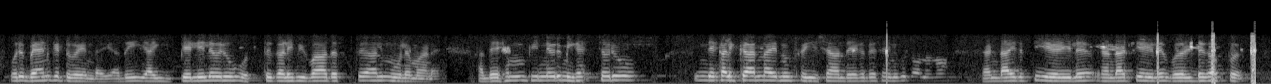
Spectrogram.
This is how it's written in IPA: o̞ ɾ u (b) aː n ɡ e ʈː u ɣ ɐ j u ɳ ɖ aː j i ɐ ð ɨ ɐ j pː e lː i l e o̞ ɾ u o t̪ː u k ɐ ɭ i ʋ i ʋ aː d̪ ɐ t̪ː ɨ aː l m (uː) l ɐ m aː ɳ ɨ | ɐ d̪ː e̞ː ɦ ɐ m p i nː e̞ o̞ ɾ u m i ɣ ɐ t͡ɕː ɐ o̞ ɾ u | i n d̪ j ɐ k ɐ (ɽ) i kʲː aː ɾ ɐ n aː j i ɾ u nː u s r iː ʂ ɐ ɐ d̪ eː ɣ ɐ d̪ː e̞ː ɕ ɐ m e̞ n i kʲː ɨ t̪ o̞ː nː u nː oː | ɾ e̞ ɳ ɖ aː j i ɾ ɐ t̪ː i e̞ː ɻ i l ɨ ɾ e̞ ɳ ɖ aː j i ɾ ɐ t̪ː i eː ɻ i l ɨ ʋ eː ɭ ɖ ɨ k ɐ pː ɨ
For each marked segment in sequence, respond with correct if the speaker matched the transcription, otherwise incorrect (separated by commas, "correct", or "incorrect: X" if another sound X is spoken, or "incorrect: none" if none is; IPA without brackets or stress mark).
correct, correct, incorrect: ɭ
